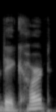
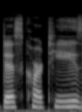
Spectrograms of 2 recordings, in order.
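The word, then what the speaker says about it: Descartes: You generally don't pronounce the final consonant.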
